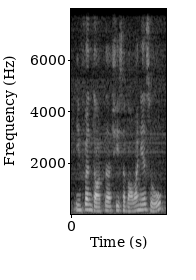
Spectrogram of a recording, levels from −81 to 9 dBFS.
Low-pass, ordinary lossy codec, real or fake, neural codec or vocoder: none; none; real; none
